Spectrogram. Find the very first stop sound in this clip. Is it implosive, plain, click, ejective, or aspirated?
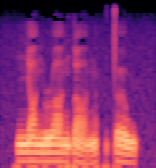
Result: implosive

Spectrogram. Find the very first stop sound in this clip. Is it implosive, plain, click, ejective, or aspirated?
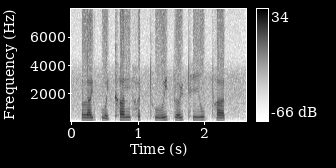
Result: plain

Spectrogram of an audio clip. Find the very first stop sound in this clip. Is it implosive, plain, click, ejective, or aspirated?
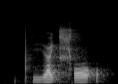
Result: aspirated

